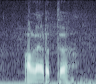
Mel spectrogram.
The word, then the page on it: alerta: Catalan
